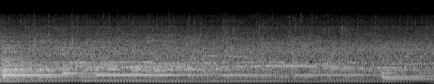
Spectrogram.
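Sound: audience clapping hands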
